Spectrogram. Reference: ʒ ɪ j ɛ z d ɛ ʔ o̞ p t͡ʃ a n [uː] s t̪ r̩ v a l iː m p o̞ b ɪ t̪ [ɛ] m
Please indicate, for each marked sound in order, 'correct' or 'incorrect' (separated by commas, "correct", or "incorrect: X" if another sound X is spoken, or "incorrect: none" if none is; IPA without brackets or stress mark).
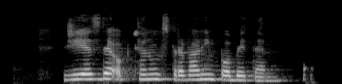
correct, correct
